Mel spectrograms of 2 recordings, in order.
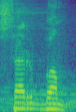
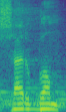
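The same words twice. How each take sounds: Both takes have the same delivery.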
